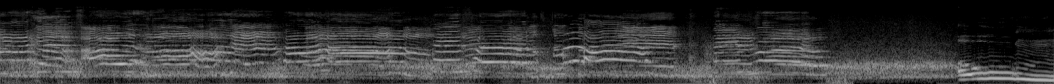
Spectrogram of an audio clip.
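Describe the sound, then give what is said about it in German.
Several children's voices scream and call for help at once, high and overlapping in a loud, continuous chaotic burst lasting about ten seconds, ending with a brief different cry. “Hört nur, sie schreien und rufen um Hilfe.”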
